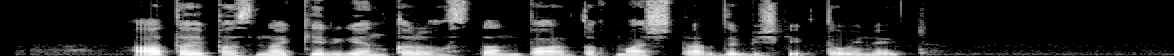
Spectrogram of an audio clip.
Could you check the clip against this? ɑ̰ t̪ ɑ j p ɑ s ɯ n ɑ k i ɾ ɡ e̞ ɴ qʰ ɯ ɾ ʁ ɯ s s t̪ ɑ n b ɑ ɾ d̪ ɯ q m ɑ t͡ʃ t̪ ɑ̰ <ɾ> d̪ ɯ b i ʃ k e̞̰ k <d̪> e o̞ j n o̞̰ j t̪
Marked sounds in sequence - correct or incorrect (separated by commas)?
correct, incorrect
